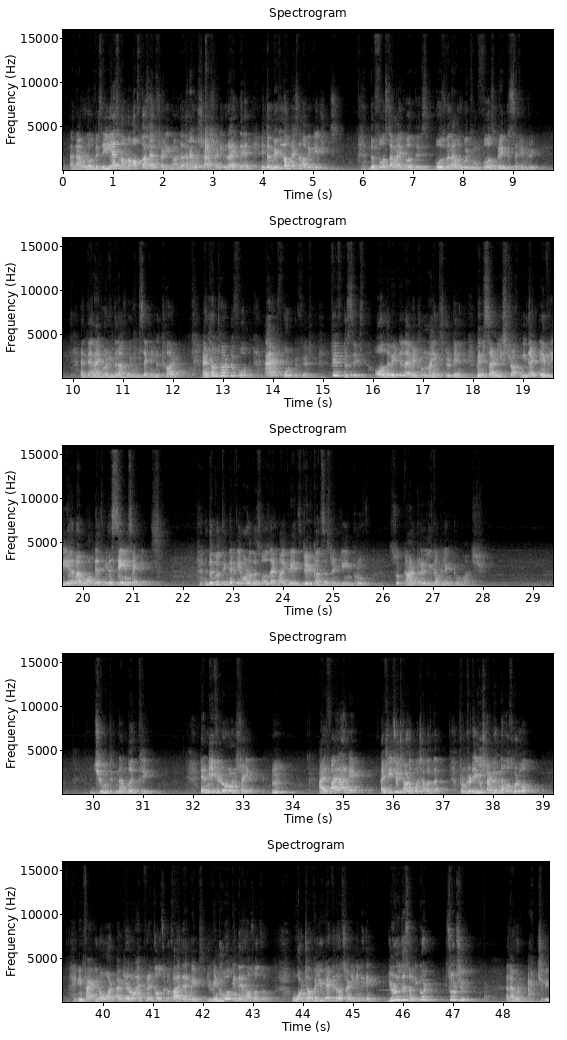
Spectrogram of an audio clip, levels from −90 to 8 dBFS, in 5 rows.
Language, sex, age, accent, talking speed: Hindi, male, 20-39, native, 230 wpm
